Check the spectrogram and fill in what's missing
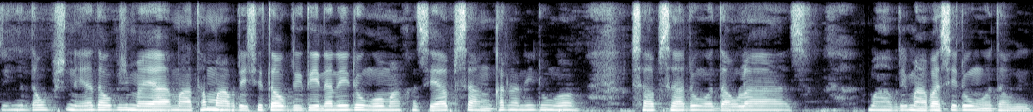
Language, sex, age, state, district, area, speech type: Bodo, female, 60+, Assam, Kokrajhar, rural, spontaneous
